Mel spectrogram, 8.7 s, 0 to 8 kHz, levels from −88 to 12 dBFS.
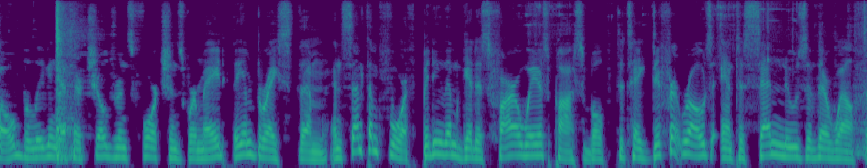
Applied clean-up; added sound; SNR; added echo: classical method Wiener filter.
